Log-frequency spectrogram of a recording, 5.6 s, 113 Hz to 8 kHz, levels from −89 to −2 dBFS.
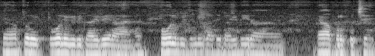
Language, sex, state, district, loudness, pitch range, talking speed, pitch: Hindi, male, Haryana, Charkhi Dadri, -16 LUFS, 130-145 Hz, 200 wpm, 135 Hz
